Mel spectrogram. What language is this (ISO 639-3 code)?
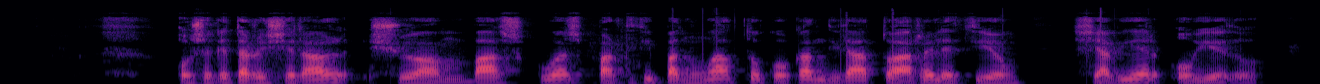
glg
